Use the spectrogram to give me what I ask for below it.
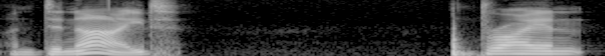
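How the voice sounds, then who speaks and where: A man's voice: mid-range voice, very slow, no room sound. A man commentating on darts in a chatty, joking style, full of wry anecdotal banter.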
